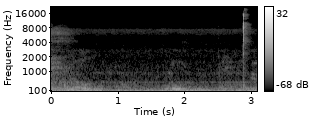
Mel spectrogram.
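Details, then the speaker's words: Weller WRCPN temperature-controlled solder station (1980s design): near silence while heating, then one sharp click as the tip reaches set temperature, which is normal. The real fault was in the power connector/cord, and a new nichrome heater was fitted although the old one worked. "So if you give it some time here, it'll start to click. Let's see what it does. And that's when you know you're up to temperature."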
